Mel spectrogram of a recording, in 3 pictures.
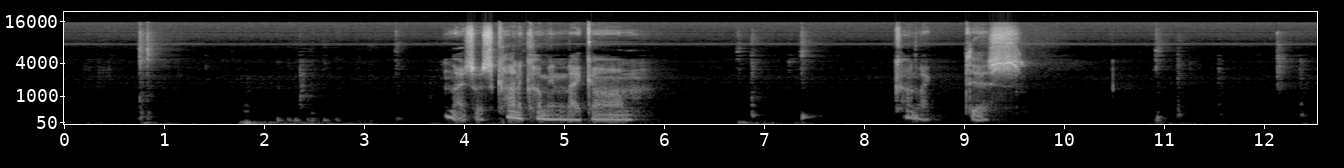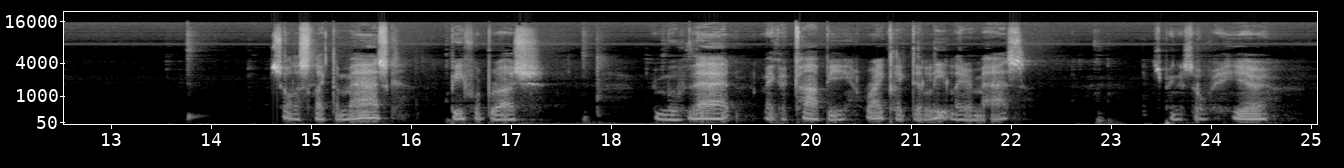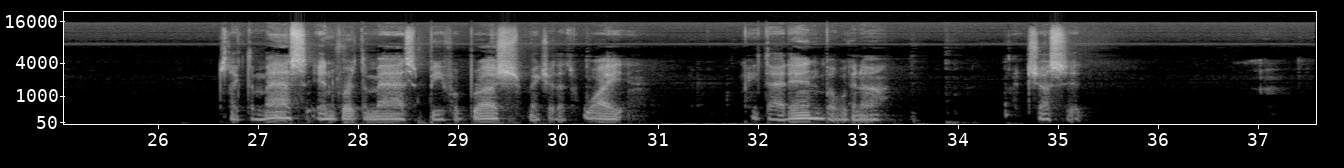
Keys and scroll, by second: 6.7 space, 10.9 space, 17.7 space, 19.6 ctrl+j, 27.8 ctrl+i, 33.8 ctrl+t.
